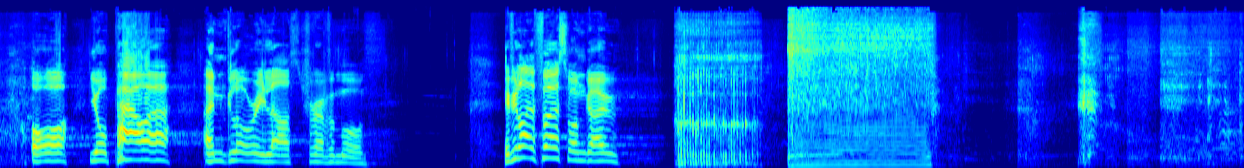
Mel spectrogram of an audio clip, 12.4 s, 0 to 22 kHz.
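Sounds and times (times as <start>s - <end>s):
speech: 0.3s - 3.8s, 5.0s - 6.9s
voice making loud exaggerated snoring sounds: 6.8s - 8.6s.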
